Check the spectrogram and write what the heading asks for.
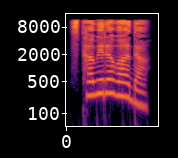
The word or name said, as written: ಸ್ಥವಿರವಾದ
